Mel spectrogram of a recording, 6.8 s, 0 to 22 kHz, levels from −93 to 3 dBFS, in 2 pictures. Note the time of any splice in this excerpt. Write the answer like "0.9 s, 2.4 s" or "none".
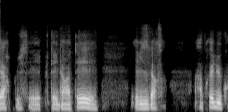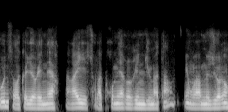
3.5 s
